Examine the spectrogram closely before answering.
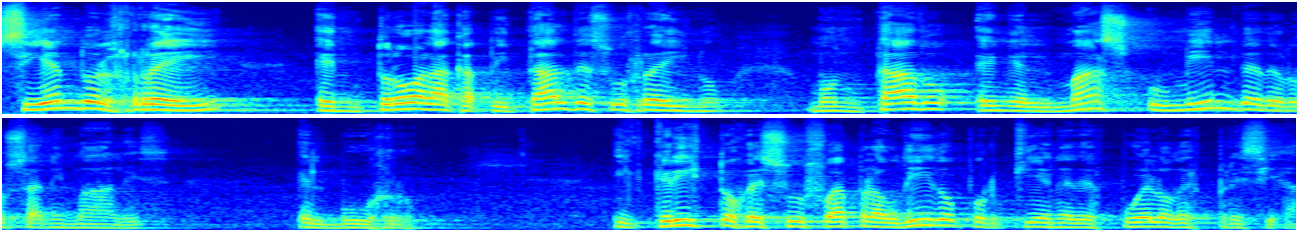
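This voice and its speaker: A man speaks at a very slow pace with a dark, mellow tone and a fairly high pitch. His intonation is lively. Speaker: pastor. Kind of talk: interview.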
